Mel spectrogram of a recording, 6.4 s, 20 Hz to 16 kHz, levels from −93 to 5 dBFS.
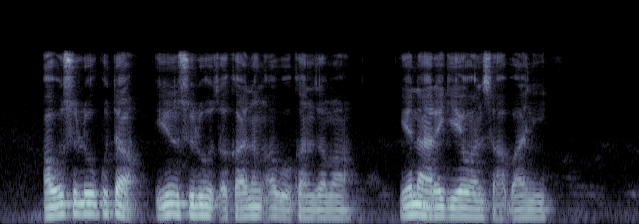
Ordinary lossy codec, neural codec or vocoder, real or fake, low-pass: AAC, 96 kbps; none; real; 7.2 kHz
